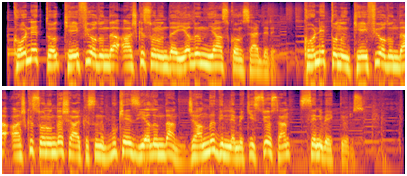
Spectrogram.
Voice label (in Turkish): Neseli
